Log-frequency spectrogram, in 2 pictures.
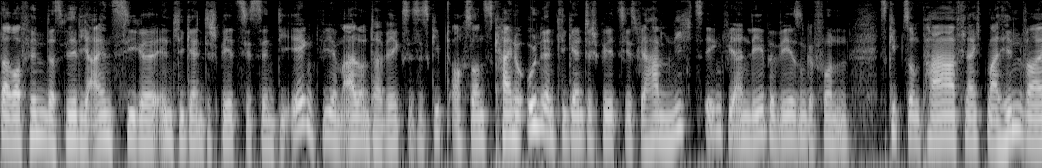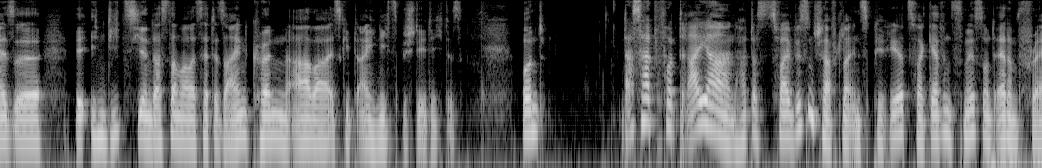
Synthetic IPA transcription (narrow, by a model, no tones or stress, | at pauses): d̥aʁaʊfhɪnd̥asv̥iːɐdiːʔa̰ɪnt͡sɪɡəʔɪ̰ntʰeliɡɛntəʃpeːt͡sjəsz̥ɪnt̚d̥ḭːʔɪɐɡŋ̩tv̥iːɪmʔa̰lʊ̰ntɐveːksɪstɛsɡ̥iːp̚tʰa̰ʊxz̥ɔnst̚kʰaɪnəʔʊnɪnteliɡɛntəʃpeːt͡sjəsv̥iːɐɦaːbm̩nɪçt͡sʔɪɐɡŋ̩tv̥iːʔa̰nleːbəveːzn̩ɡəfʊndn̩ | ʔɛsɡ̥iːp̚tz̥oːnpʰaːɐfɪlaɪçtmaːlɦɪnvaɪzəʔʔɪndiːt͡sjəndasd̥aːmaːlvashɛtəza̰ɪnkʰœnənʔaːbɐɛ̰sɡ̥iːp̚tʔaɪɡŋlɪçnɪçt͡sb̥əʃtɛ̰ːtɪçtʰəs | ʔʊnt | d̥ashatfoːɐdʁaɪjaːʁənɦat̚d̥ast͡sv̥aɪvɪsn̩ʃaftlɐ̰ʔɪ̰nspiʁiːɐt̚t͡sv̥aːɡɛvɪnsmɪθʊntʔɛɾəmfʁɛ̰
